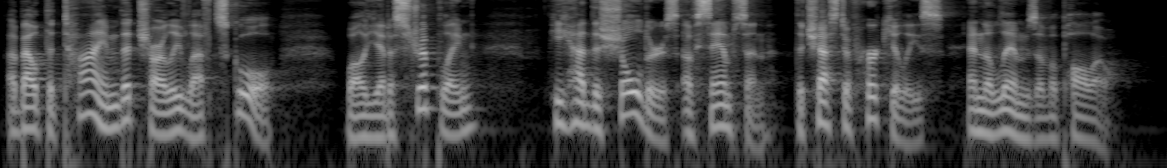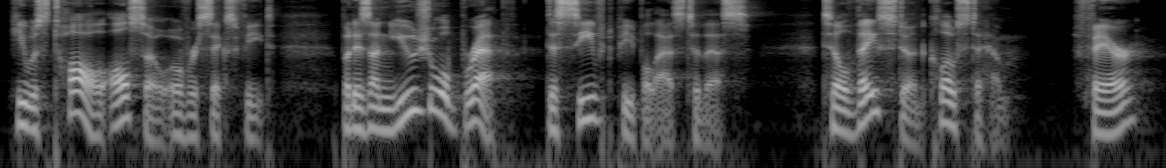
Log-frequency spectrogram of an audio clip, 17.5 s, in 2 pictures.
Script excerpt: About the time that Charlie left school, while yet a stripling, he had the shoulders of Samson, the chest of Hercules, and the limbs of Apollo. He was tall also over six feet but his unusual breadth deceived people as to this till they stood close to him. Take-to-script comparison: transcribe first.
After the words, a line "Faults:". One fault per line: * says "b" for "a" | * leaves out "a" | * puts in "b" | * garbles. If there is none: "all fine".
About the time that Charlie left school, while yet a stripling, he had the shoulders of Samson, the chest of Hercules, and the limbs of Apollo. He was tall also over six feet but his unusual breadth deceived people as to this till they stood close to him. Fair
Faults:
* puts in "Fair"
